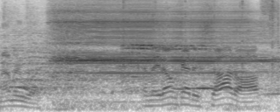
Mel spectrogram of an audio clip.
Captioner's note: timer buzzes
